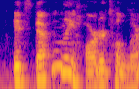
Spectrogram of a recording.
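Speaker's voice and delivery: voice breaking and cracking up high mid-phrase. Explaining how hard a puzzle is to learn: voice crack. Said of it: "That was a voice crack".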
